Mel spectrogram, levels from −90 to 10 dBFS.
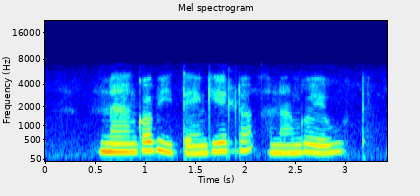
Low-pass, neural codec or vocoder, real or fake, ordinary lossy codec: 7.2 kHz; none; real; Opus, 16 kbps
